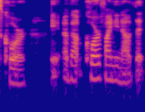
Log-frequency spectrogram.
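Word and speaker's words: Xcor: Like the scene in Lover Unleashed when Core Score, I pronounced it score, but apparently it's Core.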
